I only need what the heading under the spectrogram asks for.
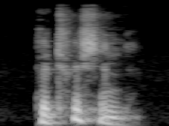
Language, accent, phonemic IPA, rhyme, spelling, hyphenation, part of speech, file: English, Southern England, /pəˈtɹɪʃən/, -ɪʃən, patrician, pa‧tri‧cian, noun / adjective, LL-Q1860 (eng)-patrician.wav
